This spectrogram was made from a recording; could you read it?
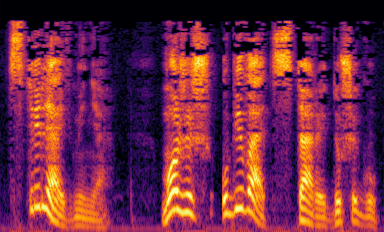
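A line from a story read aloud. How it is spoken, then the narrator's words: Joyful shout. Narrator (Russian): Исаул крикнул радостно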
